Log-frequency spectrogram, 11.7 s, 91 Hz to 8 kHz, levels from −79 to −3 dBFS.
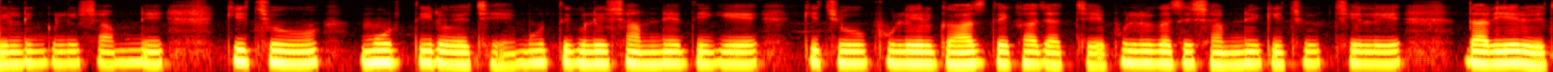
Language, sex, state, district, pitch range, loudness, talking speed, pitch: Bengali, male, West Bengal, Purulia, 160-170 Hz, -16 LUFS, 110 wpm, 165 Hz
